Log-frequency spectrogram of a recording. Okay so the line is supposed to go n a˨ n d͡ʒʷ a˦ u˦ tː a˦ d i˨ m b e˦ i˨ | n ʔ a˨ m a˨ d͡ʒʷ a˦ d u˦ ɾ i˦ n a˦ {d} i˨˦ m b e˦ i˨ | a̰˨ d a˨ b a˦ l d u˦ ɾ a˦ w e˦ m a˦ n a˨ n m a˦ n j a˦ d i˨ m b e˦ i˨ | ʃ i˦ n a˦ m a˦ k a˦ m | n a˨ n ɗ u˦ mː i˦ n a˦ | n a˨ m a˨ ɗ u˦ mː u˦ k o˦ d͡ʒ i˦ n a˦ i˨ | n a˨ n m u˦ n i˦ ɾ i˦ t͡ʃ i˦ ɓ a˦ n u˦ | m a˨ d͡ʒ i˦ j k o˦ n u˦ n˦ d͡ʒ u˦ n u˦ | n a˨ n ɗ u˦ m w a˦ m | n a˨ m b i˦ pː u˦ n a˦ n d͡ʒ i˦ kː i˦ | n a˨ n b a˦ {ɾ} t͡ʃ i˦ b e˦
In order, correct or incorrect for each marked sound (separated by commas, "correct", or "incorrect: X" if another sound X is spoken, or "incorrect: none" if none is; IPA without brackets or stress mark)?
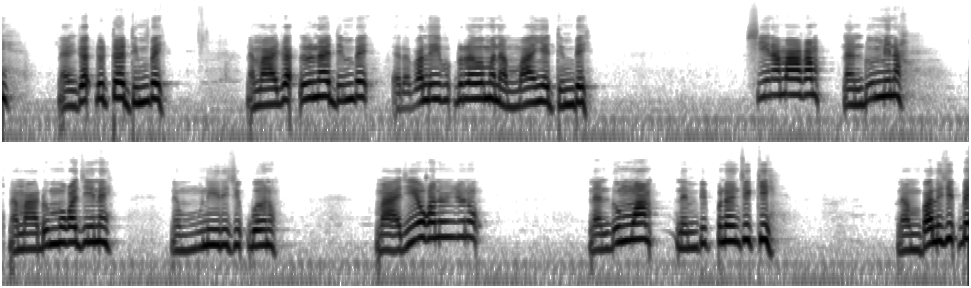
correct, incorrect: l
